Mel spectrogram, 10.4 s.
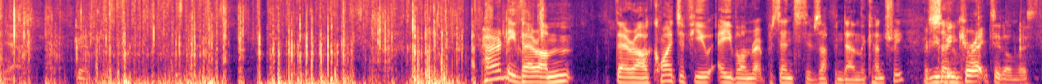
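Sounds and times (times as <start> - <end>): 
papers shuffling: 0.0 - 5.6
speech: 4.9 - 10.4.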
